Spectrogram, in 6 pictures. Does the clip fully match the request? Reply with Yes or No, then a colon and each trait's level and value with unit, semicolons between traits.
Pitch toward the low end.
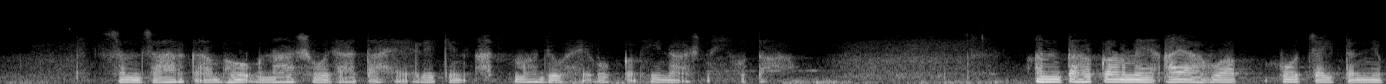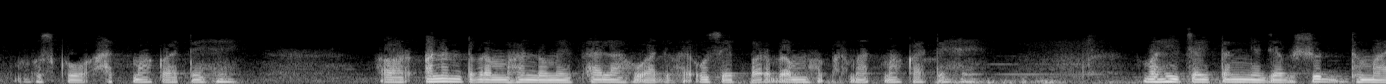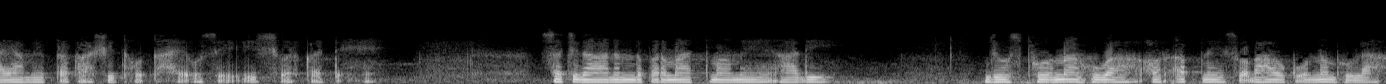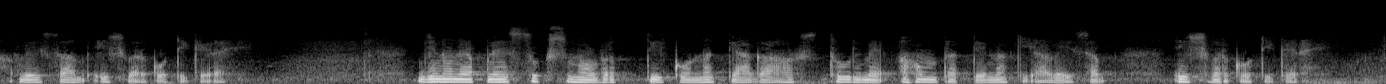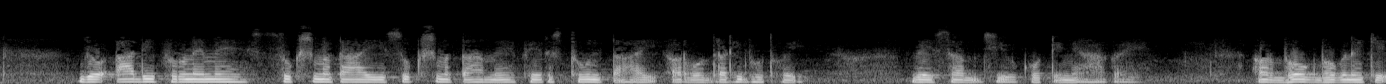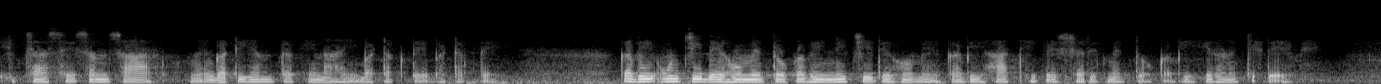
Yes: low, 110 Hz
